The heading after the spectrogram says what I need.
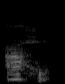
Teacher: And pronounces the K like an H in ako.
